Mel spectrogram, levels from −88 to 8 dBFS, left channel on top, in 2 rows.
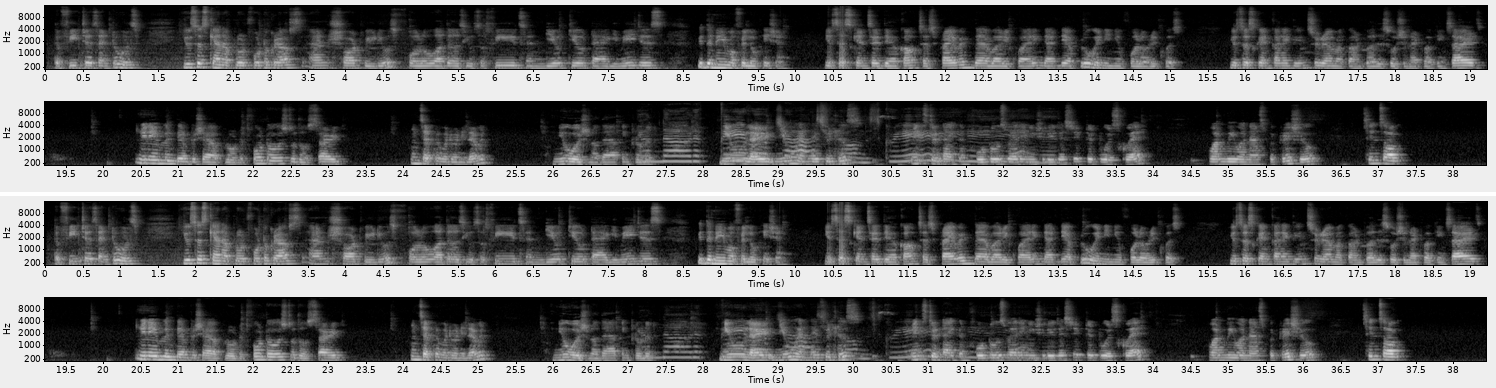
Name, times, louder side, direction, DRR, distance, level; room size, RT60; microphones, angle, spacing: voice 1, 0.0-8.2 8.7-9.9 10.4-15.1 15.8-19.1 20.4-23.2 24.1-25.1 26.0-27.4 28.2-30.3 30.7-33.9 34.7-36.2 36.8-37.3, equal, 65° right, 0.8 m, -24 dB
sound 1, 27.1-28.0 28.2-32.9, left 5 dB, 60° left, 0.4 m, -35 dB
2.6 x 2.2 x 2.8 m
head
